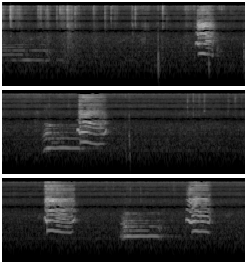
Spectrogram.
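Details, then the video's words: Squirrel named Olivia squeaking back at a dog while eating a honey roasted peanut: sharp, high, wavering squeals in short bursts near three, five, eight, nine and ten seconds, with quiet chewing and indoor background between them. "Squirrel Squeaking at Dog while eating"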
